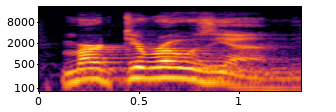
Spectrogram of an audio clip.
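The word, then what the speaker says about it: Martirosyan: meantime yes everything yeah even martirosian ah did I pronounce his name correctly yes Marty rosian yeah so let's go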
